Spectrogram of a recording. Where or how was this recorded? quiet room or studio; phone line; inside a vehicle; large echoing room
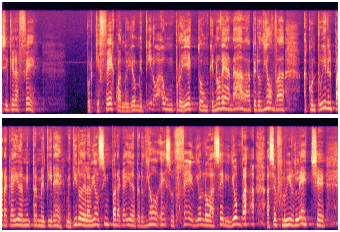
large echoing room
